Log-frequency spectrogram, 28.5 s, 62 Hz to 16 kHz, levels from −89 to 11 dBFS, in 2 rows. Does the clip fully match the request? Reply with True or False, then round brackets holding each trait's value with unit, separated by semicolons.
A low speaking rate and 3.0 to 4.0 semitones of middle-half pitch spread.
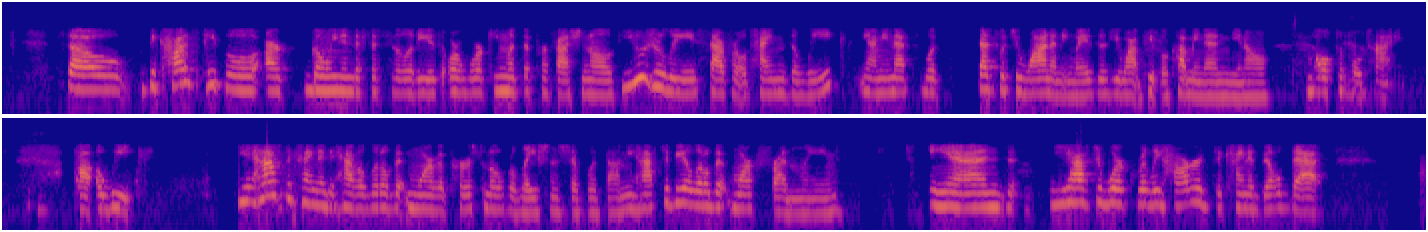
False (160 wpm; 3.7 semitones)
